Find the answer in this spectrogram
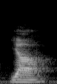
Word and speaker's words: Jah: it used from it yod or J in English yah in Hebrew and also pretty much the same in Greek so let me read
